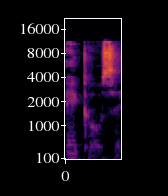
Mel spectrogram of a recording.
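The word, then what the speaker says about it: echos (ἦχος): It's the word echos, or it's actually pronounced echos, I think. E-C-H-O-S, which we think of as echo, okay? But in Greek, the E is an A sound, echos, okay?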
